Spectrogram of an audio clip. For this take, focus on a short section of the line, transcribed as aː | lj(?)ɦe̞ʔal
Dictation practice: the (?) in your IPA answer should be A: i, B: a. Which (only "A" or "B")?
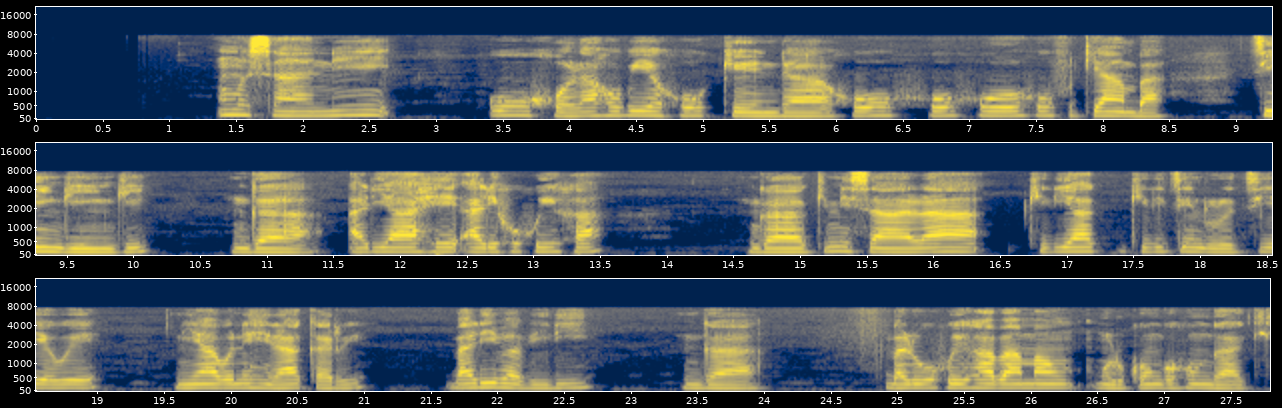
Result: B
